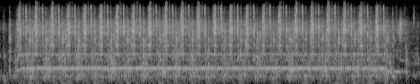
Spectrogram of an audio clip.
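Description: A sewing machine stitches around the neckline of a beginner-friendly knit dress, running steadily and close for about four seconds before stopping at the end.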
